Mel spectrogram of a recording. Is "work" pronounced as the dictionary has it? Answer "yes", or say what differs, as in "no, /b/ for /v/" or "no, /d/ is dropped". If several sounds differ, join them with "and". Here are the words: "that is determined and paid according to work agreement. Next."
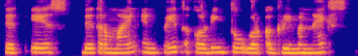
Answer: yes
